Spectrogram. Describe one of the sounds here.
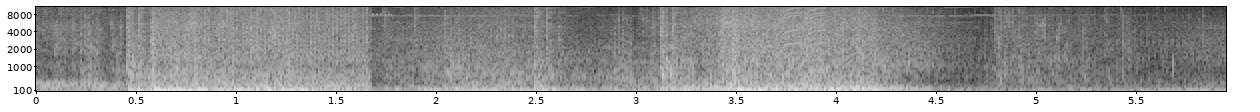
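Explosions rumble loudly.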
